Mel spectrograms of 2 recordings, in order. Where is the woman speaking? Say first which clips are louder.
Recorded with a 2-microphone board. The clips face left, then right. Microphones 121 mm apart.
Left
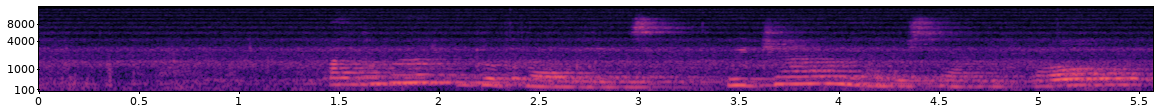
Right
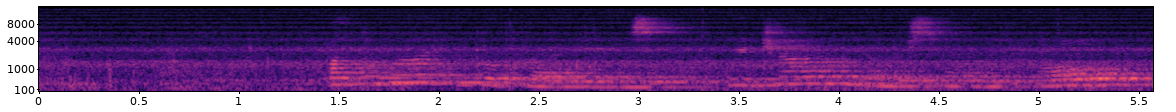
Left 2 dB; centre (ahead or behind), 1.6 m; by 5.5 s 70° left (ahead or behind), 3 m.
